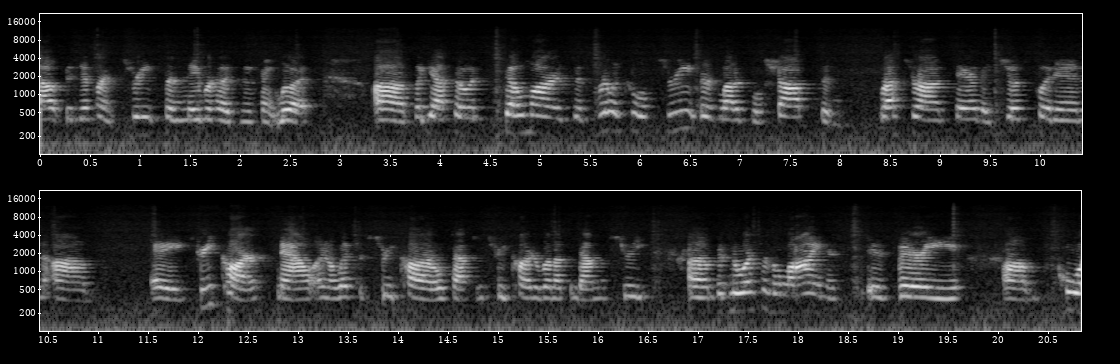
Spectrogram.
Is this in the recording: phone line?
yes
